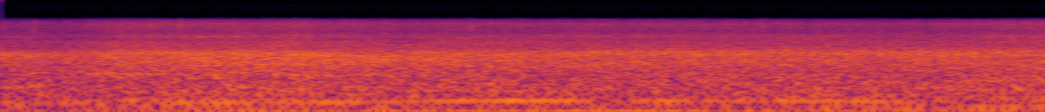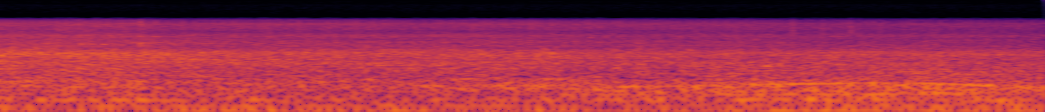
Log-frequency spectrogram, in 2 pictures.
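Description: Street traffic on a busy city road: cars and buses driving past, a steady mix of engine rumble and tyre noise. A bus engine grows louder toward the end as it pulls past.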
